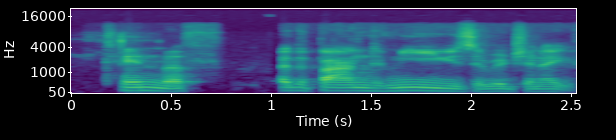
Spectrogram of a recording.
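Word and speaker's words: Teignmouth: the grass juicer henry says it's produced it's pronounced tinmuth where'd the band muse originate from there's an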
